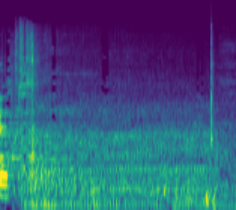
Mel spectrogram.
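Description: A steady rushing noise with a low rumble underneath, slowly fading.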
